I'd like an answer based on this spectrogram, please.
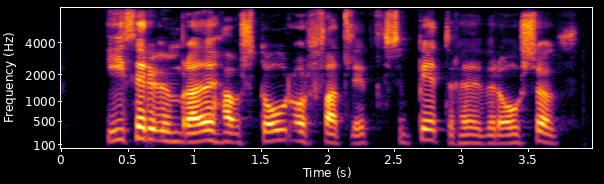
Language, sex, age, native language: Icelandic, male, 40-49, Icelandic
